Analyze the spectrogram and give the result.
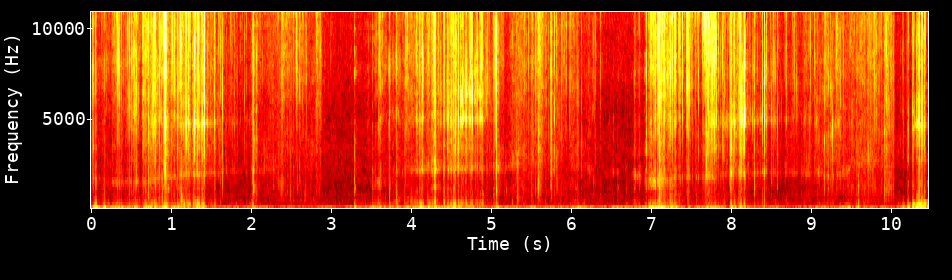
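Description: A solid orange bar of dry soap, held in the hand, is cut into small cubes with a metal blade. It makes repeated crisp, crunchy crumbling and tearing sounds with bright, sharp edges and a low rumble underneath, in bursts over about ten seconds.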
